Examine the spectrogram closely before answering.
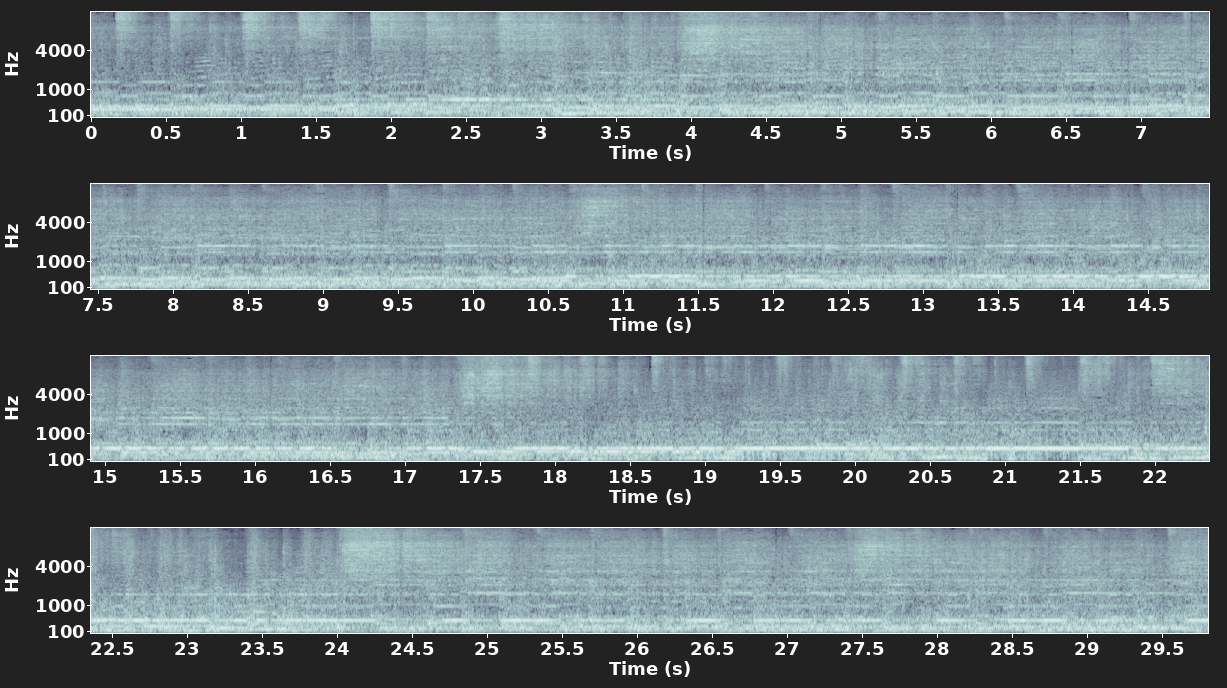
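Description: Live rock band playing loud: electric guitars over a drum kit, with a fast repeating riff at first and a long held note from about a third of the way in.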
